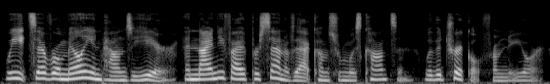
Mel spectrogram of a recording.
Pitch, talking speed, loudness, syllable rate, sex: 220 Hz, 240 wpm, -18 LUFS, 6.1 syllables/s, female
